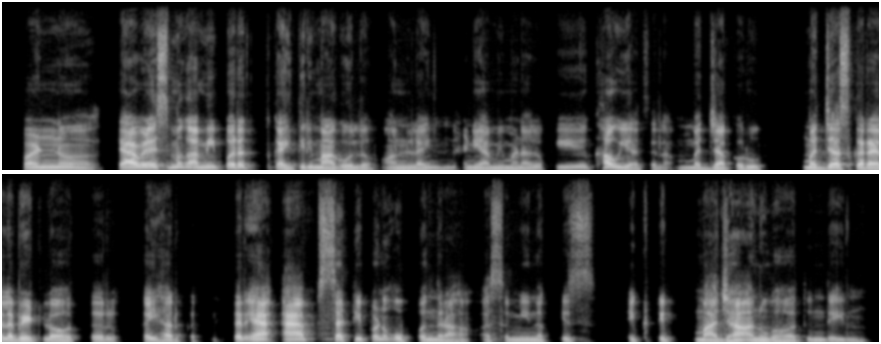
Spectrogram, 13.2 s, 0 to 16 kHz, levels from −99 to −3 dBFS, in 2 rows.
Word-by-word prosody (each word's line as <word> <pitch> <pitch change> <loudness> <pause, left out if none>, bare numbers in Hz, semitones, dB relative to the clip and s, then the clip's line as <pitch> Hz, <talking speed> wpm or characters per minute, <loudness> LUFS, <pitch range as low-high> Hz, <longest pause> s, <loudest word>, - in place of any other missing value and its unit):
पण 160 0 +2
अ, 155 -2 -2 0.2
त्यावेळेस 195 +5 +7
मग 235 -1 +3
आम्ही 195 -2 +4
परत 205 +1 +3 0.2
काहीतरी 160 0 -1
मागवलं 125 -2 -1
ऑनलाईन 125 +8 -7
आणि 135 +1 -4
आम्ही 135 +1 -4
म्हणालो, 145 +1 -6
की 190 +3 -7
"खाऊया 160 - +2
चला, - - -14
मज्जा 130 0 -3
करू." 140 0 -5 0.4
मज्जाच 160 +2 +4
करायला 145 -2 +5
भेटलो 140 -1 +2
आहोत, 130 +2 -1
तर 150 0 -5
काही 160 +2 -5
हरकत 160 - -5
नाही. - - -38
तर 175 - +3
या 185 +1 +8
ॲप्ससाठी 185 +4 +4
पण 195 - -1
ओपन 140 -5 -4
राहा, 115 -3 -5 0.2
असं 120 +2 -11
मी 125 0 -5
नक्कीच 130 +2 -9 0.3
एक - - -9
टिप - - -4 0.2
माझ्या 135 +2 +3
अनुभवातून 125 -2 -3
देईन. 110 +1 -9
145 Hz, 180 wpm, -23 LUFS, 130-165 Hz, 0.4 s, या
